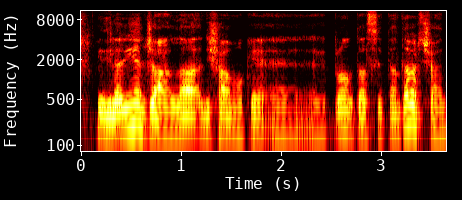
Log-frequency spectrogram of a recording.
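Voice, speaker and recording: Here a man is speaking. He talks at a fairly slow pace. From Italy. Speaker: YouTuber. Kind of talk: casual vlog news commentary. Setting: inside a camper van. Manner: hesitant, filler-heavy. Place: home room. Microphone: webcam.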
